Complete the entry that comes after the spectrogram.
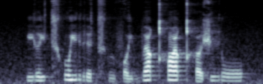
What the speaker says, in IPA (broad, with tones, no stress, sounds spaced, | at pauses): j e˧ j t͡sʰ o˦ j r e˧ t͡sʰ ɯ˨ f ʌ˨ j b ɛ˦ qʰ o˦ j qʰ ɯ˨ ʃ i˦ ɾ o˦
